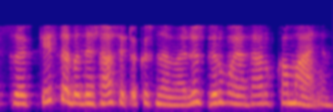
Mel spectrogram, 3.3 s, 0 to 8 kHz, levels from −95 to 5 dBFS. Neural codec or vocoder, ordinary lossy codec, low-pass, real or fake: codec, 16 kHz, about 1 kbps, DyCAST, with the encoder's durations; AAC, 16 kbps; 7.2 kHz; fake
